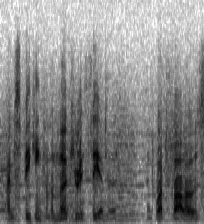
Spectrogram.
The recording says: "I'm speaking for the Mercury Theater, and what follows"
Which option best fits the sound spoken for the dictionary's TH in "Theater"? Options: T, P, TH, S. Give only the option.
TH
